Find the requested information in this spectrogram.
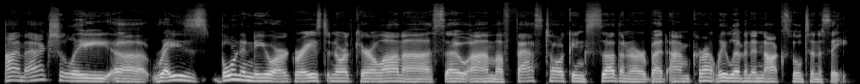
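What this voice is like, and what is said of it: Carolina Southern American accent. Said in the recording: “you've got an accent ... It sounds a little Carolina-ish ... you're starting to drag your words out a little bit”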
